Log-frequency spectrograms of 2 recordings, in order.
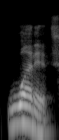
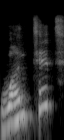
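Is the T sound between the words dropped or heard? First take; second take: dropped; heard. First: The T sound is left out entirely. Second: The T sound links into the next word. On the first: "eu posso omitir o som do T e dizer wanted" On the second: "Eu posso fazer wanted"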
